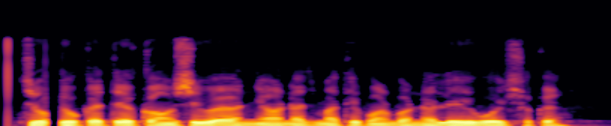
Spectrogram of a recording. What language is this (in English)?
Gujarati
